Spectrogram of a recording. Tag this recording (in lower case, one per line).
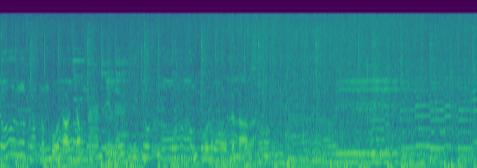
water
